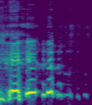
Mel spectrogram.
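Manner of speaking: loud high-pitched cackle; high burst of laughter. Real, not acted. Vlogger cracking up at own phrase, loud high laugh.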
